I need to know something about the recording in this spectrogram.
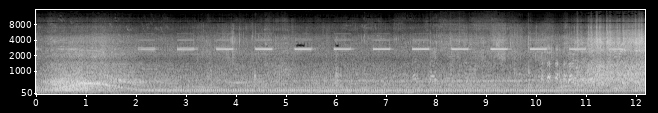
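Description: A forklift's reversing alarm beeps in a steady rhythm.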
